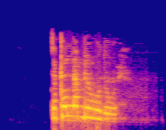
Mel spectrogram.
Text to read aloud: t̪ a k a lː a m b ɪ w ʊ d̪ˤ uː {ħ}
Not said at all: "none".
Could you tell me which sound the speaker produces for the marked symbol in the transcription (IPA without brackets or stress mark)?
ħ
